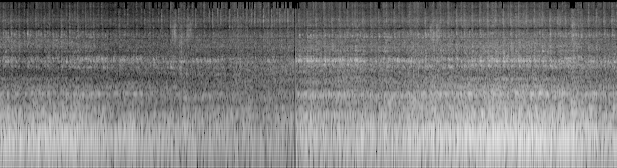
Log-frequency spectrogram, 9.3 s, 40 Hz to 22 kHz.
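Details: 1973 Ford Gran Torino Sport 351 Cleveland V8, sat 35 years, first run with carburetor bowl fed by hand and no fuel pump connected; steady, even low rumble at idle, no knocks or misses; normal idle.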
